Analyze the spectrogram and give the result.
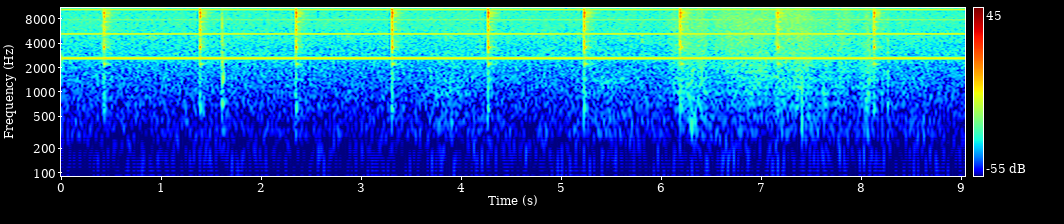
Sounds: alarm, fire alarm

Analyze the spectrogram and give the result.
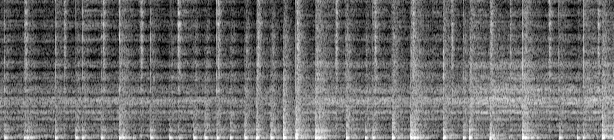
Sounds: music, drum, bass drum, drum kit, musical instrument

